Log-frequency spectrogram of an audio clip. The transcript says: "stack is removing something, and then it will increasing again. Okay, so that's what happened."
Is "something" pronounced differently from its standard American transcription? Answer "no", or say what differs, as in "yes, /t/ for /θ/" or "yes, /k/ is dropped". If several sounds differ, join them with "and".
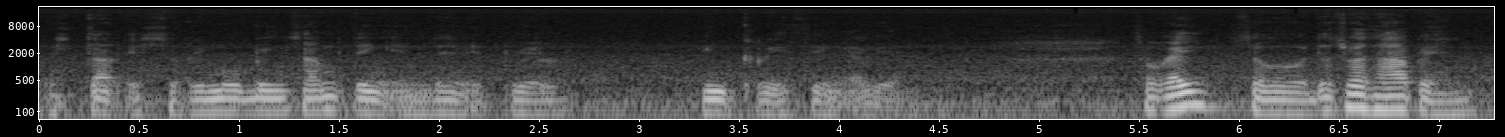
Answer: yes, /t/ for /θ/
